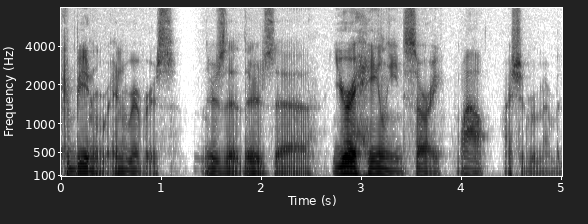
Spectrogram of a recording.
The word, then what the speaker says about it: euryhaline: And these are how do you pronounce it? Urethane? Anyway, sharks that could be in rivers. There's euryhaline.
